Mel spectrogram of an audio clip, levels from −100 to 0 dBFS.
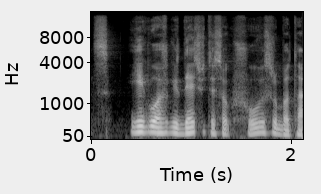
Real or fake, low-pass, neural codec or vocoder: real; 14.4 kHz; none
